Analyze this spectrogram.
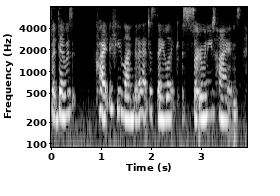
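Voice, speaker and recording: Over noticeable background noise, a woman with a fairly high pitch races along at a very fast pace. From Australia. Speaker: YouTuber. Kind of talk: casual reaction video chat. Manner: animated.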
